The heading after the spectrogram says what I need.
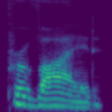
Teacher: The stress is at the end, provide.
